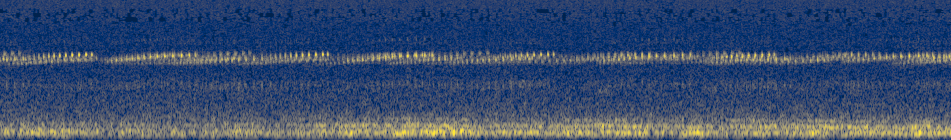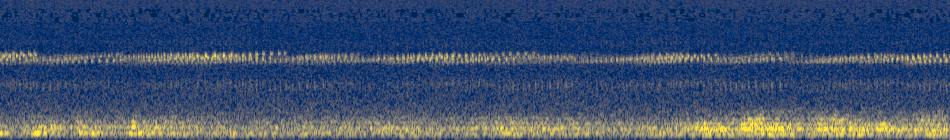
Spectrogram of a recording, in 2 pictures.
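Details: A high, rapidly pulsed cricket trill goes on through the night with only brief breaks, over a louder, steady low rumble that swells toward the end.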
